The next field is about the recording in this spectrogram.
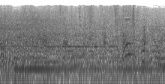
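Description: A dog barks and whimpers, with short yips and whiny cries over a steady background hum; a few brief vocal sounds come near the end.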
